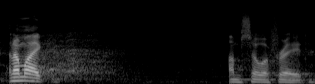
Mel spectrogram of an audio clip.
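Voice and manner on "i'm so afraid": low, very soft, fearful aside; hushed mock fear. Groom on camera before his wedding, hushed mock fear. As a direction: quietly confess the nerves, half in jest. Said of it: "this excitement and fear".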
